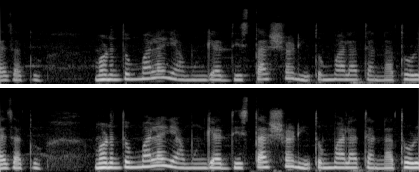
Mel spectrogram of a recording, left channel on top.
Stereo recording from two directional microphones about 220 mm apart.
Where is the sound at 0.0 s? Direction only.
25° right (ahead or behind).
